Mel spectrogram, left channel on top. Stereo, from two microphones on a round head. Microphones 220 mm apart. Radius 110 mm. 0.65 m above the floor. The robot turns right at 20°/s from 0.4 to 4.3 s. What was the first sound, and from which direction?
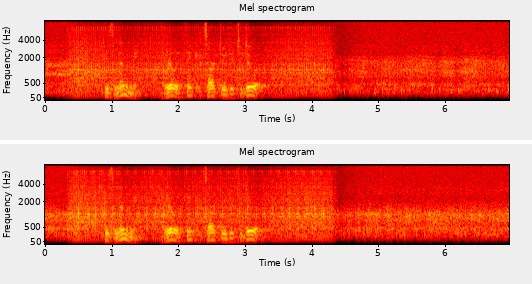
A man speaking, 15° right.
